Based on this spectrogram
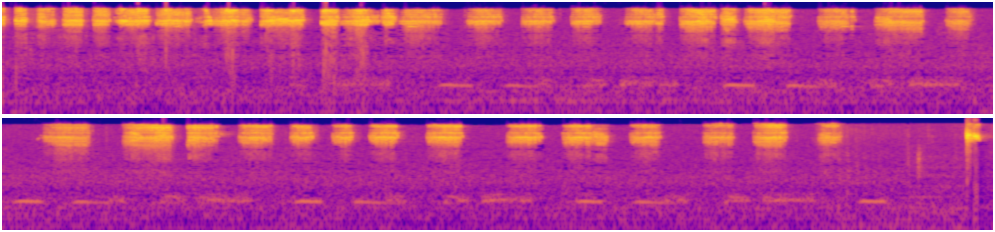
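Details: Young Daurian redstarts on their first departure from the nest: a long, steady stream of piercing high notes, evenly repeated for fifteen seconds, with a soft low warbling tone faintly beneath.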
